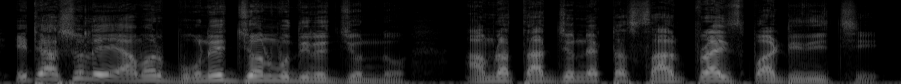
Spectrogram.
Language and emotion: Bengali, happy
